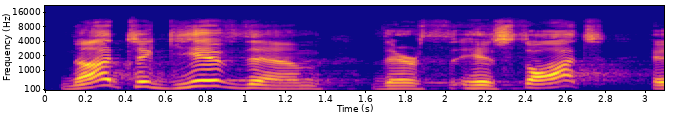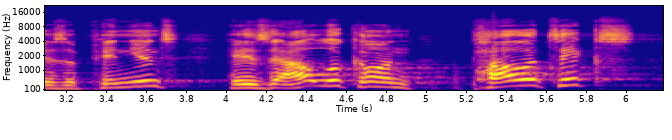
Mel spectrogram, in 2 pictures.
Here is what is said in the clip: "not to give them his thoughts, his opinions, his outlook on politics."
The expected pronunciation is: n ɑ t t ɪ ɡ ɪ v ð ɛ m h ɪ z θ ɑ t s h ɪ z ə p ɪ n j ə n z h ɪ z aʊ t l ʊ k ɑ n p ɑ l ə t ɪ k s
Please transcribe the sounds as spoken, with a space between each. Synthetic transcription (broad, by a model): n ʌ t t ɪ ɡ ɪ v ð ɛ m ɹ ɪ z θ ɑ t s h ɪ z ə p ɪ n j ə n z h ɪ z aʊ t l ʊ k n p ɑ l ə t ɪ k s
